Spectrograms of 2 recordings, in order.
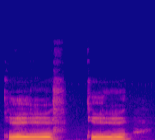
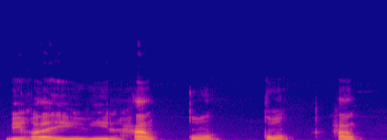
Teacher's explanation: like a little snip of the head of the letter, and then stop, so you don't get into the vowel part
